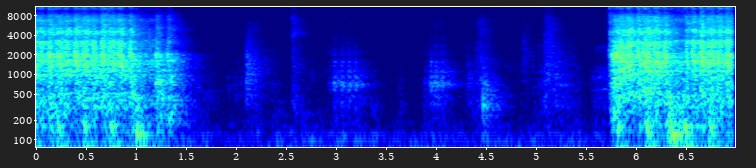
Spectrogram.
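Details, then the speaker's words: 1996 Honda FourTrax 300EX ATV with airbox disconnected, after reconnecting the starter solenoid: the single fires and runs briefly, then dies into silence before a restart; won't idle on its own, owner suspects the carb and airbox. "So, as you can tell, it does start up. Um, it does run, but it won't stay idling."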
